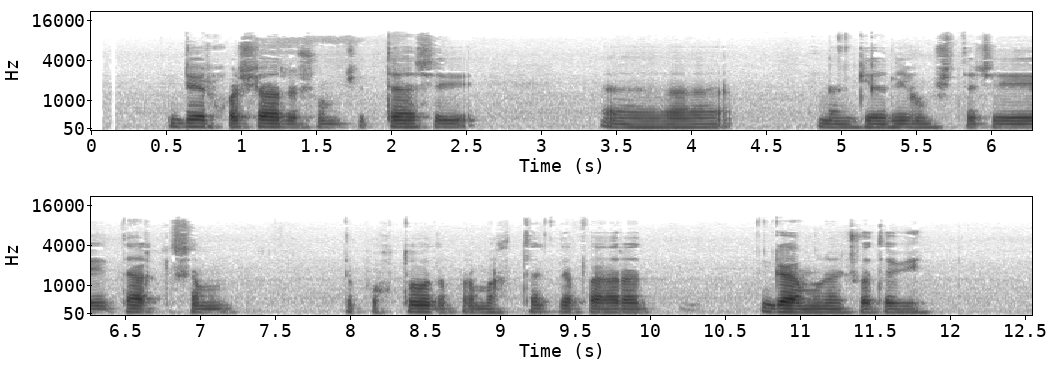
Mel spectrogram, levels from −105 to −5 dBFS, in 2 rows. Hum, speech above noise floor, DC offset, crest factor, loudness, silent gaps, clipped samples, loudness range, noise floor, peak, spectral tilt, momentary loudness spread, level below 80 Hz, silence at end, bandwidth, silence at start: none; 35 dB; under 0.1%; 24 dB; -32 LUFS; none; under 0.1%; 5 LU; -66 dBFS; -8 dBFS; -6 dB/octave; 15 LU; -64 dBFS; 0.7 s; 10.5 kHz; 0.5 s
